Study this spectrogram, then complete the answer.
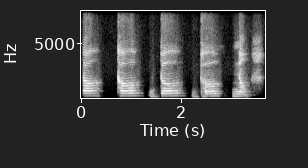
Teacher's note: आपकी जीभ आपके दंत दांतों तक टच होती है त देखिए आपकी जो जीव है वो दांतों को टच कर रही है स्पर्श कर रही है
